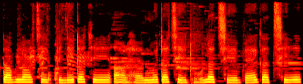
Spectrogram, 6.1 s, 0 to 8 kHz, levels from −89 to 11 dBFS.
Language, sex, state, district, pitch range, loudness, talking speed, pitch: Bengali, female, West Bengal, Malda, 215-230 Hz, -19 LUFS, 110 wpm, 225 Hz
